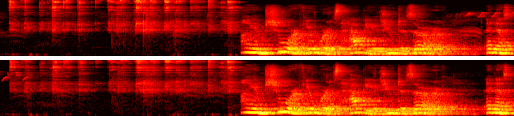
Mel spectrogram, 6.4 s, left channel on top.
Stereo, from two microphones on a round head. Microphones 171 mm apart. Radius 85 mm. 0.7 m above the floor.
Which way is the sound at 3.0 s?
15° right (ahead or behind).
